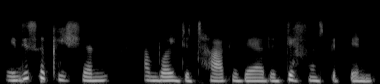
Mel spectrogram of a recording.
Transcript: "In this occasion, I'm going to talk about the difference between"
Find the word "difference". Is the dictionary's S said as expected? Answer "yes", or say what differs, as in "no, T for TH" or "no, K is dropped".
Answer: yes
